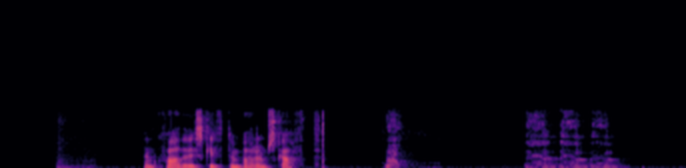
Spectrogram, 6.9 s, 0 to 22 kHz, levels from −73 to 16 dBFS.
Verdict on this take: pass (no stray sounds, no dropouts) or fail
fail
